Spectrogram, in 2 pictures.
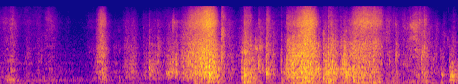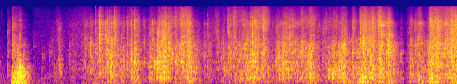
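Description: Brown kraft packing paper crinkling and rustling in repeated bursts as it is pulled out of a cardboard box and unwrapped, with a single sharp knock about six seconds in.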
